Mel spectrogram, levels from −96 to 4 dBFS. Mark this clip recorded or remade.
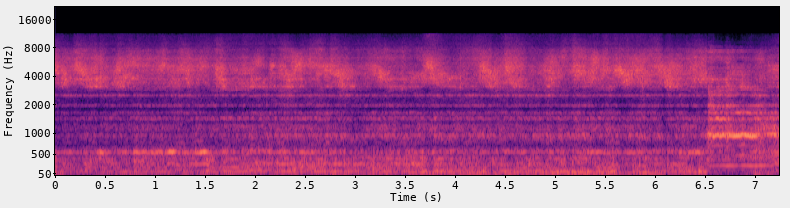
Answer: remade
